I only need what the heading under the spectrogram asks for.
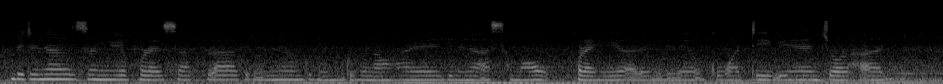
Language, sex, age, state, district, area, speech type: Bodo, female, 18-30, Assam, Chirang, rural, spontaneous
